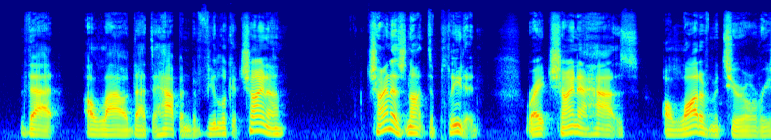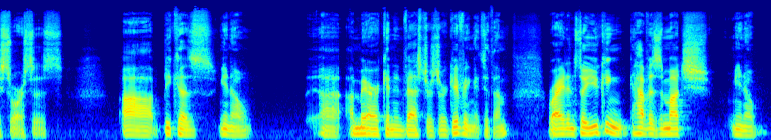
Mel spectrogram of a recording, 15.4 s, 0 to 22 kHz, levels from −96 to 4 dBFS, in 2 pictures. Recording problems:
none

